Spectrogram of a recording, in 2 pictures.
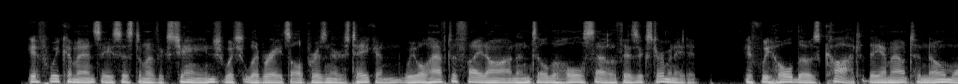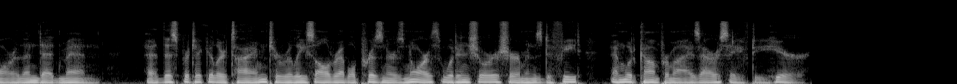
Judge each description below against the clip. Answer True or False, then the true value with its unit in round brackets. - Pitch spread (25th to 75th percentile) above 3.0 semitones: False (2.7 semitones)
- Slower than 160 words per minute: False (180 wpm)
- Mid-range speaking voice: False (95 Hz)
